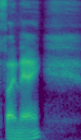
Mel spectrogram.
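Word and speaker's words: Φ: Which is represented by the symbol I, pronounced fine.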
